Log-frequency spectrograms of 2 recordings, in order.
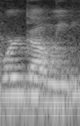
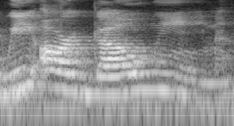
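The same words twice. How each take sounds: First: Said in the usual way. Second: WE ARE GOING, each word drawn out and loud; insistent. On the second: Retold or imitated. Insisting again to reluctant husband.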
